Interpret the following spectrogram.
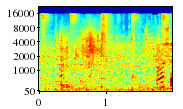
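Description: The boat's engine idling in a low, steady hum under background music, with a man saying "nice" near the end.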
